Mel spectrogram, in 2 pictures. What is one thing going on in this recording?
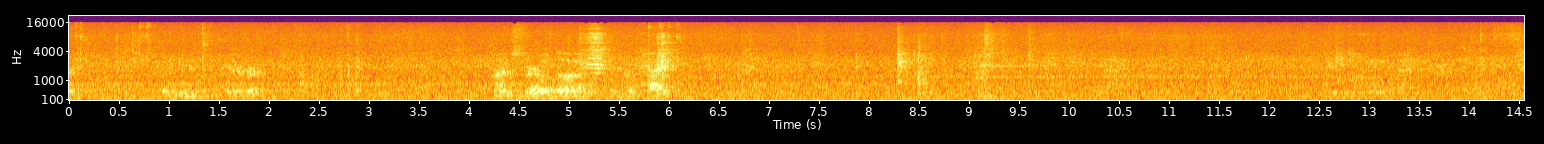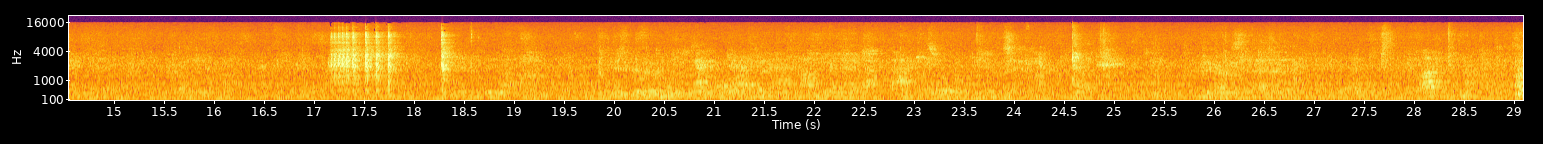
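An elderly man speaks calmly at a distance.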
